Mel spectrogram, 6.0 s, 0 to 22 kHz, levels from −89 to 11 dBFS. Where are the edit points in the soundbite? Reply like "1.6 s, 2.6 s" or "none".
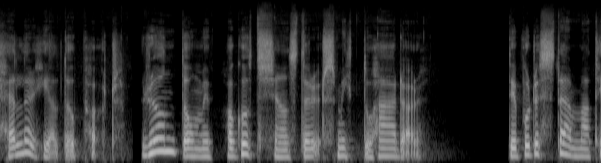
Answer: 1.3 s, 2.1 s, 3.2 s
